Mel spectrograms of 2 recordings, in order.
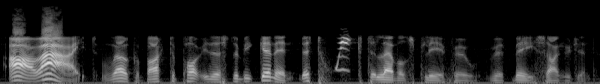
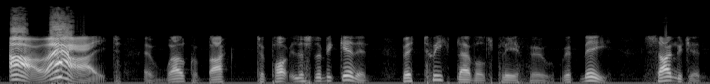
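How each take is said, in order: First: 'Tweaked' is said in a silly voice. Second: 'Tweaked' is said in a normal voice.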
